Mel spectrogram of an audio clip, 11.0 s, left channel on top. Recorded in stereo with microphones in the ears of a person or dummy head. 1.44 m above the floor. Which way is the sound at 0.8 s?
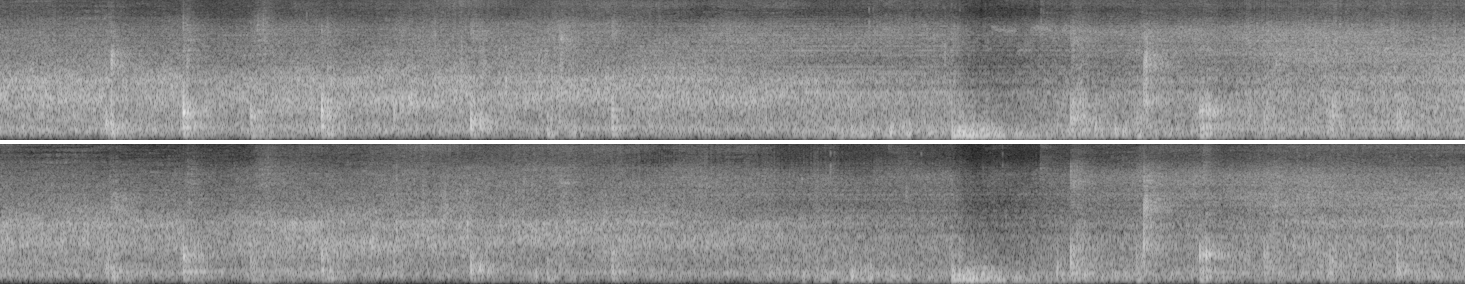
65° left (ahead or behind).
